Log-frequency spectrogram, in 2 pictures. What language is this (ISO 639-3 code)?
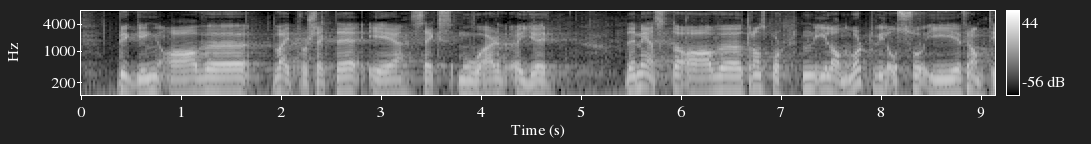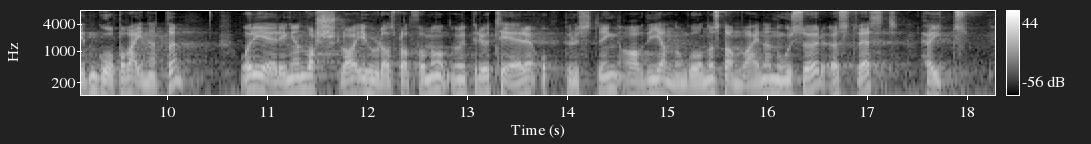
nor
